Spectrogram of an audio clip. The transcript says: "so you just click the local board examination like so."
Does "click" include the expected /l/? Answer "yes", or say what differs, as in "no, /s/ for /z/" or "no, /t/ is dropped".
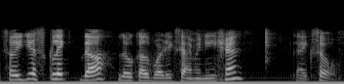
yes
